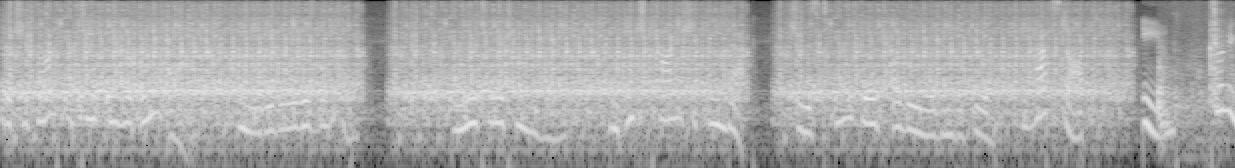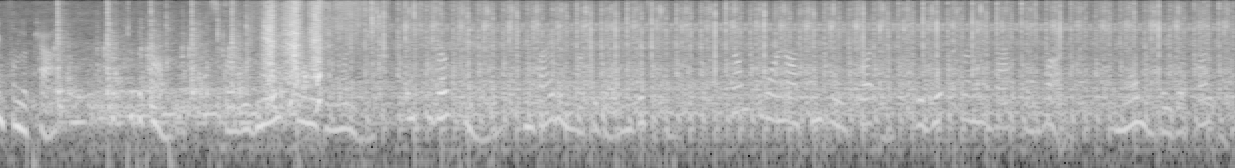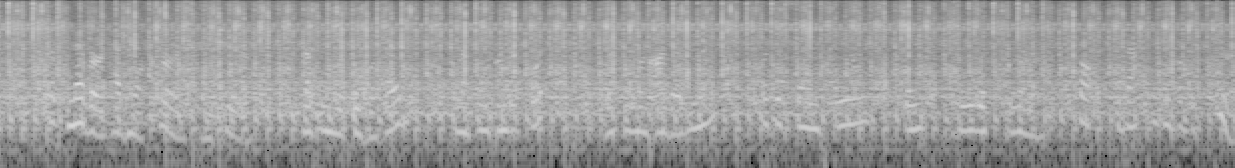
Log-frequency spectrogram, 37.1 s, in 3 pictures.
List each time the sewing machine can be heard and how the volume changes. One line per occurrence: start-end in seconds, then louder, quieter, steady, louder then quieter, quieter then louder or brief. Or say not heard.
0.0-37.0 quieter.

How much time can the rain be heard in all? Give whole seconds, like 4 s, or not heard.
not heard.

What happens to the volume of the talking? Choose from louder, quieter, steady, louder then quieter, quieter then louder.
quieter.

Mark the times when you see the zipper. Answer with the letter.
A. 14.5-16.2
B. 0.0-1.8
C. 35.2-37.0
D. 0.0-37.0
A.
